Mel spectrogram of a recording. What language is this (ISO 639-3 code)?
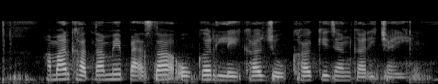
bho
